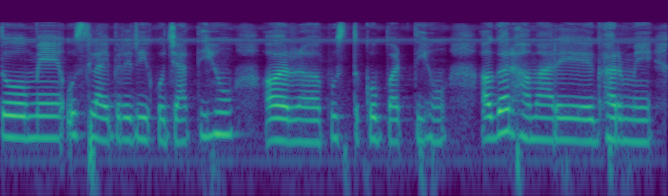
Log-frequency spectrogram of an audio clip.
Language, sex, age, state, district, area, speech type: Hindi, female, 30-45, Rajasthan, Jodhpur, rural, spontaneous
